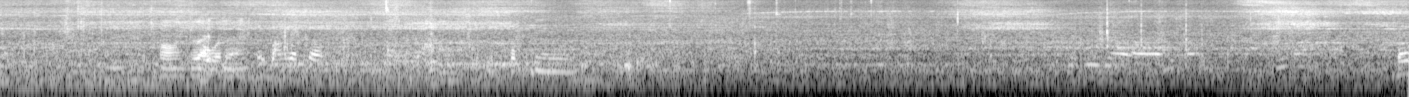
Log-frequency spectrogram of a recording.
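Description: Faint, intermittent human voices over a steady outdoor background hiss, with a high-pitched sound coming and going about ten and thirteen seconds in.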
